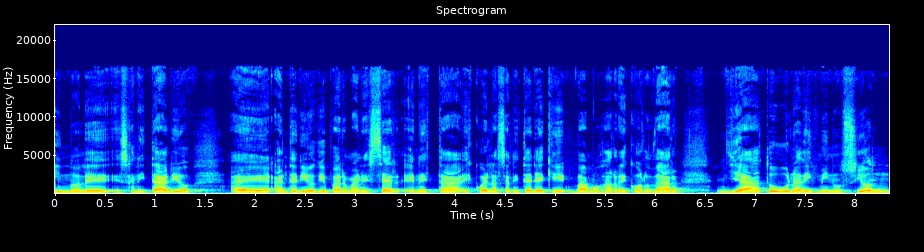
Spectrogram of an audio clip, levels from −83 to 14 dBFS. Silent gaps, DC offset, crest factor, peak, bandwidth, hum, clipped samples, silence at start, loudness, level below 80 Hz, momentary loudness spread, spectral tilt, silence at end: none; under 0.1%; 16 dB; -4 dBFS; 17 kHz; none; under 0.1%; 0 s; -20 LUFS; -48 dBFS; 7 LU; -6.5 dB/octave; 0 s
